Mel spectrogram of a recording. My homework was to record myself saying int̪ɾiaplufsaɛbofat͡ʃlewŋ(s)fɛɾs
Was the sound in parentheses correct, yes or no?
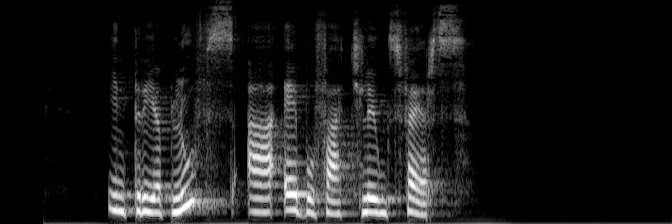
yes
